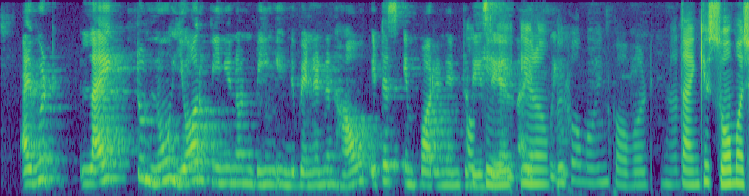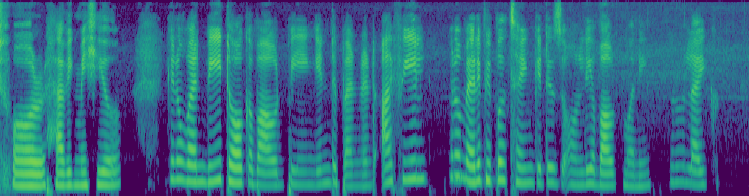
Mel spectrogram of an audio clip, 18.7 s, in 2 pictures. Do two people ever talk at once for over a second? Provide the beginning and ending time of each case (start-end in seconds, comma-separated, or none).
5.8-7.1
